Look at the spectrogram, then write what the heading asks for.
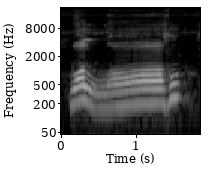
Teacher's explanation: अल्लाह के लफ्ज़ को मोटा पढ़ें क्योंकि अल्लाह के लफ्ज़ से पहले ज़बर है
